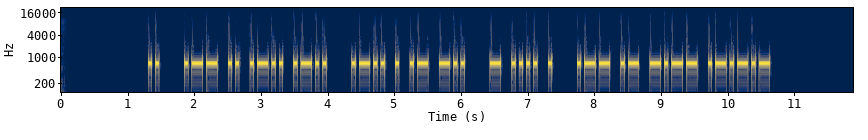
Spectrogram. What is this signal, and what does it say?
Morse code, heard as a keyed tone, about 21 wpm, 700 Hz. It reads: I WILL LEAD THE WAY.
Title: Sentences from Top 1000 Words - Review Part 2 - 22wpm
